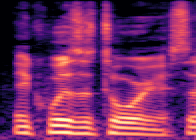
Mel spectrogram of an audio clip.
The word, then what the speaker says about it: Inquisitorius: Inquisitorius.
